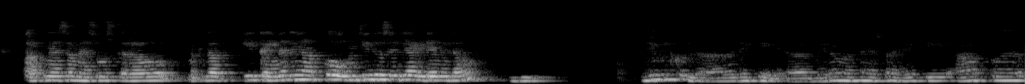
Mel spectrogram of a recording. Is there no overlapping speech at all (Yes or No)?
Yes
